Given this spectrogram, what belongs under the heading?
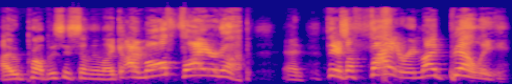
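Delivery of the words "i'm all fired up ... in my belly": put-on fired-up anime hero voice. Saying what a character from the anime Fairy Tail would say: Fairy Tail anime character voice. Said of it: "If I were on Fairy Tail and a character on the anime Fairy Tail".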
